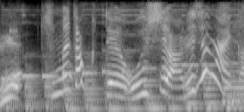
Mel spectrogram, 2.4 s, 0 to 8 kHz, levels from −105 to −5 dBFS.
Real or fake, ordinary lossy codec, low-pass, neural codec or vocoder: real; Opus, 32 kbps; 7.2 kHz; none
